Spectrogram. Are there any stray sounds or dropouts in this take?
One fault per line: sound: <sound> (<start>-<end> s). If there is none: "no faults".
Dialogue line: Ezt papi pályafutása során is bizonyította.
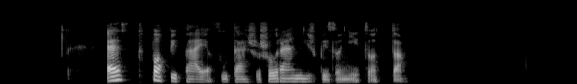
no faults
